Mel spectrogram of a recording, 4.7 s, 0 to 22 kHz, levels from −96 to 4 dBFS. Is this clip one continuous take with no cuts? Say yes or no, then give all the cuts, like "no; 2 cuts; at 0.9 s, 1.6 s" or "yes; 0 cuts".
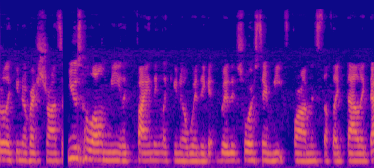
no; 2 cuts; at 0.8 s, 1.6 s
